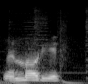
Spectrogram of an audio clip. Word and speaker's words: memoriae: Uno es eh, el lapsus memorie, así se llama, lapsus memorie, se escribe memoriae en latín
